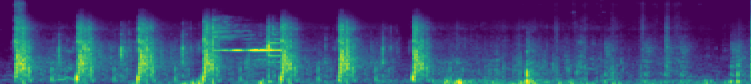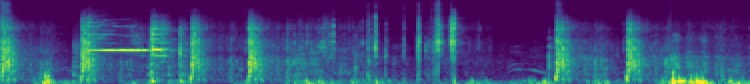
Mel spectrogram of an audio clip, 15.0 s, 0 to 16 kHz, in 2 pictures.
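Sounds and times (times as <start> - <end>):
pistol shots: 0.1 - 4.4, 13.0 - 14.2
steel target ringing: 2.2 - 3.0, 8.4 - 9.4.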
